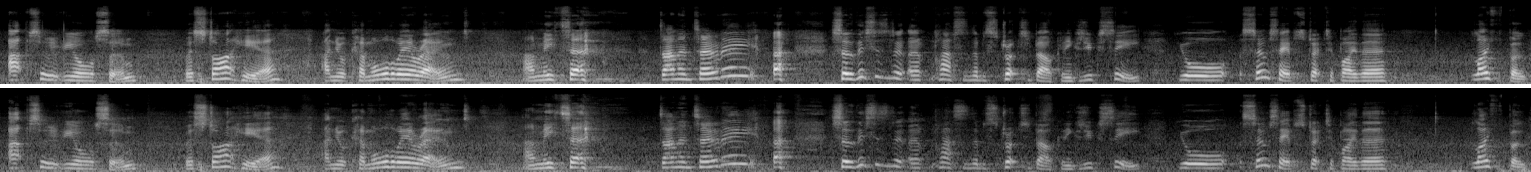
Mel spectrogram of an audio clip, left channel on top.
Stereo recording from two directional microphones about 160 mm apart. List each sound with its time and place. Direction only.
0.1 s a woman's voice: 5° right (ahead or behind)
6.6 s speech: 10° right (ahead or behind)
